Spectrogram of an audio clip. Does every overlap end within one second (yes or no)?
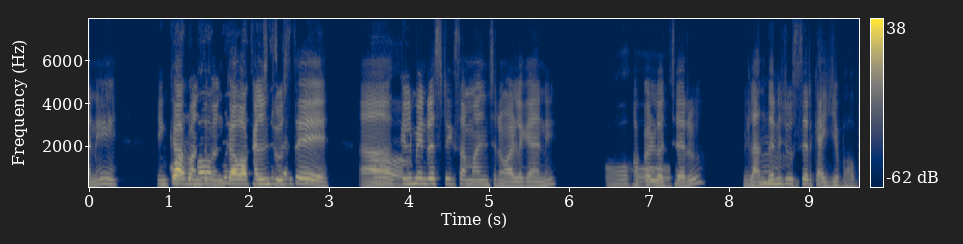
no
